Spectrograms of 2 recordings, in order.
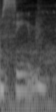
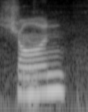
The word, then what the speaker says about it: Sean: It could be because you called him Seam. Oh, sorry, Sean. There you Thank you. Thank you so much. No problem. People say his name wrong a lot, unfortunately.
